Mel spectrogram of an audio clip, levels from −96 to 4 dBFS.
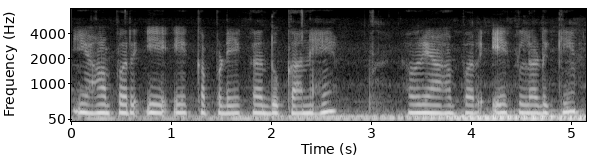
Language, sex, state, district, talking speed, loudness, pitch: Hindi, female, Punjab, Fazilka, 150 wpm, -16 LUFS, 210 Hz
